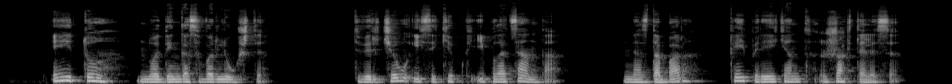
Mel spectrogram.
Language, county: Lithuanian, Utena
